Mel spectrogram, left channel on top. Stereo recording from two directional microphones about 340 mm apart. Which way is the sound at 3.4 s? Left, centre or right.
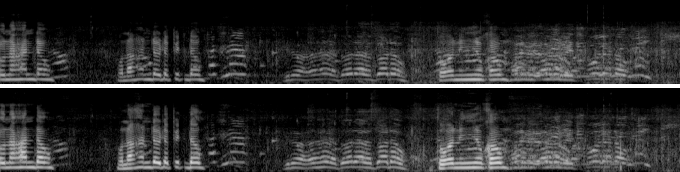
Right.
